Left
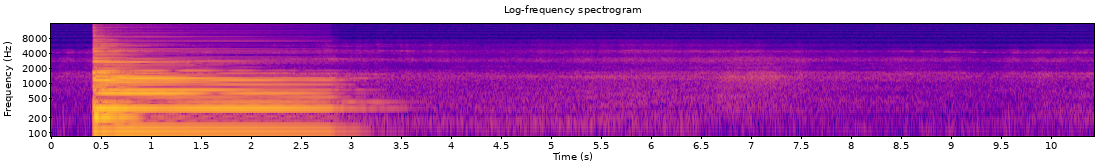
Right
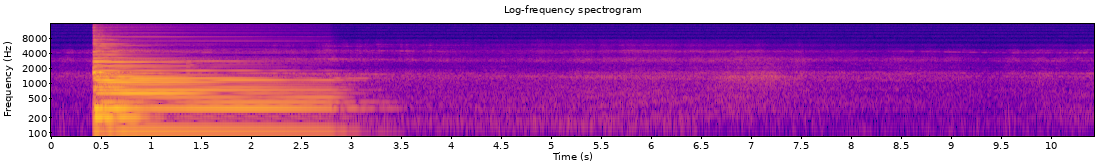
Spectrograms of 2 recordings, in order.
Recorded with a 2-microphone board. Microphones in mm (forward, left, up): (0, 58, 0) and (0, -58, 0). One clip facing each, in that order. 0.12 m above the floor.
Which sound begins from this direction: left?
A guitar, at 0.4 s.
